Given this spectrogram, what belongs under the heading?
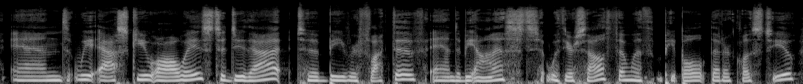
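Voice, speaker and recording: A woman's voice: mid-range voice, dark tone, no echo, studio quality. A woman co-hosting a therapy podcast, talking in a reflective, sincere way. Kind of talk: casual conversational podcast chat.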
